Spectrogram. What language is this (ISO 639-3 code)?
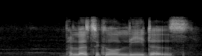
eng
